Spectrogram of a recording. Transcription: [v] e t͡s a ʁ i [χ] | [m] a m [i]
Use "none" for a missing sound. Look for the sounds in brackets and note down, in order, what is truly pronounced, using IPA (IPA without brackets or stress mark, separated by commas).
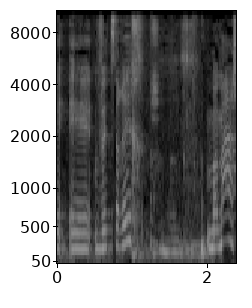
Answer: v, χ, m, a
